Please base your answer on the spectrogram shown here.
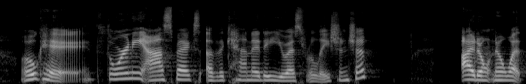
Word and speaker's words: Canada: So a lot of students will put the stress on the wrong syllable or they won't put any stress on it. So it's Canada. It's not Canada.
